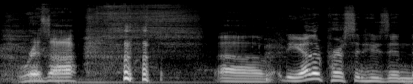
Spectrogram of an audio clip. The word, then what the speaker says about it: RZA: The RZA. Did I say that right? – I think you did. – Whew. Good thing. I feel like I've mispronounced it in the past in other movies that the RZA has been in. – Although it might just be RZA yeah. – at this point, not the RZA.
